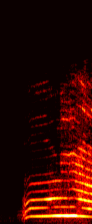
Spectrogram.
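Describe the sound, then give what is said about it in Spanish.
A voice imitates a baby about to cry: a single sustained, nasal whimper that starts after a brief silence, holds a steady mid pitch, and grows slightly louder and brighter. “y que cuando las guaguitas van, los bebés, para los amigos que no son de Chile, las guaguas son los bebés acá en Chile, cuando van a soltar el llanto, las guaguitas hacen,”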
